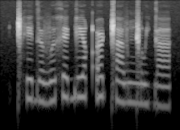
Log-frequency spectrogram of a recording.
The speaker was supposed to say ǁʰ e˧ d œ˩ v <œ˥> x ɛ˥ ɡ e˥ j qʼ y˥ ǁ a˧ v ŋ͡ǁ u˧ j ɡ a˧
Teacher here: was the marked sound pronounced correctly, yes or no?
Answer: no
